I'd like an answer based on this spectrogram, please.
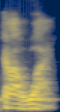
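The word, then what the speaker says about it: かわいい: Se lee ai, como digo, es una de las lecturas que tiene, para evitar esa cacofonía, ¿no?, de ka, a, ai, se cambia, ¿no?, esta pronunciación por kawaii, es una manera de facilitar su uso.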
